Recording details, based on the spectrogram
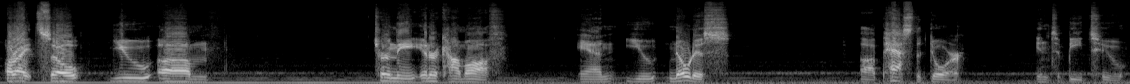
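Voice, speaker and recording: Bright-voiced man narrating a tabletop game. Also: mid-range voice. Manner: halting, pieced-together narration. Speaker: game master.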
